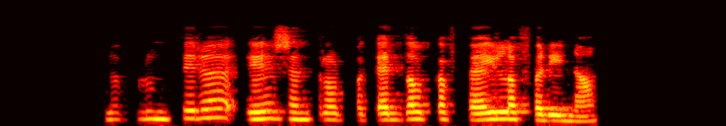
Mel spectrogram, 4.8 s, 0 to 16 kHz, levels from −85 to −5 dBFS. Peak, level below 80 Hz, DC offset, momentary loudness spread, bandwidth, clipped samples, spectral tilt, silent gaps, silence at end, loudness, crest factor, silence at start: -10 dBFS; -70 dBFS; under 0.1%; 13 LU; 7.6 kHz; under 0.1%; -5.5 dB/octave; 2.30-2.37 s; 0.85 s; -28 LUFS; 20 dB; 0.7 s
